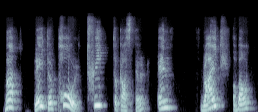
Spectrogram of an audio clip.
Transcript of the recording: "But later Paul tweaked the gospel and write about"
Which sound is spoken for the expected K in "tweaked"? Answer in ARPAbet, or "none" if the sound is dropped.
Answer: none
